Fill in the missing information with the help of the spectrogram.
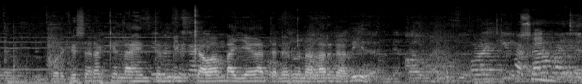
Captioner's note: speaking foreign language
